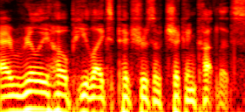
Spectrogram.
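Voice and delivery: ordinary talk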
